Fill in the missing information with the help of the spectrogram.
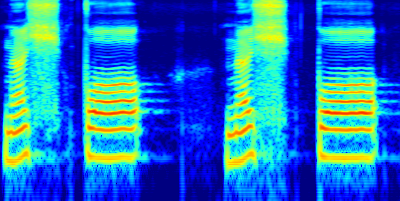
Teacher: طا حروف مستعلیہ میں سے ہے، طا کو موٹا پڑھا جائے گا اور طا کو کھینچ کر پڑھیں گے ایک الف کے برابر۔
